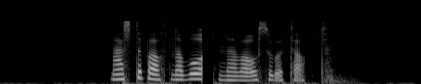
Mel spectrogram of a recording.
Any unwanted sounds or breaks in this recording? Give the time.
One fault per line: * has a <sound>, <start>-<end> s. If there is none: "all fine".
* has a dropout, 2.0-2.1 s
